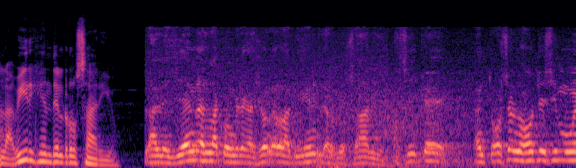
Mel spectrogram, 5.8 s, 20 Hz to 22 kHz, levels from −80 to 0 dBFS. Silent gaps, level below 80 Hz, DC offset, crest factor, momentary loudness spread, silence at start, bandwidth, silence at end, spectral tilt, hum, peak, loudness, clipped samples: none; -48 dBFS; under 0.1%; 16 dB; 10 LU; 0 s; 13.5 kHz; 0 s; -6 dB/octave; none; -4 dBFS; -21 LUFS; under 0.1%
